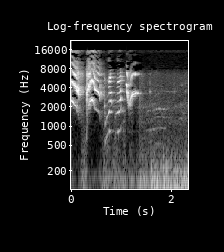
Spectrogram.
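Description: Indian ringneck parakeet squawking: about four sharp, harsh calls in quick succession that stop about one and a half seconds in.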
